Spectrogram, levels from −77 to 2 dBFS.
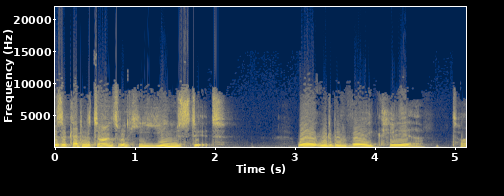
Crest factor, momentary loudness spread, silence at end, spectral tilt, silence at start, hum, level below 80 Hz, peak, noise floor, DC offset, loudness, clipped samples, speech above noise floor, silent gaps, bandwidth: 8 dB; 8 LU; 0 s; -4 dB/octave; 0 s; none; -42 dBFS; 0 dBFS; -41 dBFS; under 0.1%; -7 LUFS; 2%; 34 dB; none; 17 kHz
